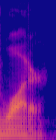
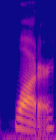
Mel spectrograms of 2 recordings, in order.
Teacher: That W sound is kind of a glide, isn't it? Your lips move.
